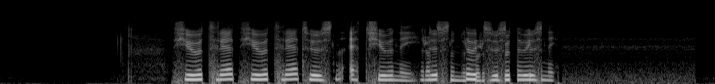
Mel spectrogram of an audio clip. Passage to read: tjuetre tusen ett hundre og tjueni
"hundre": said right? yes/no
no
